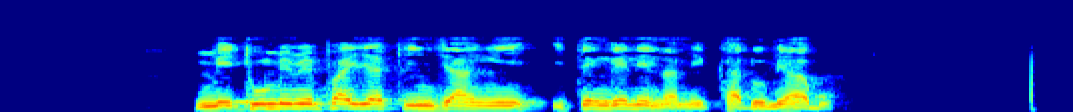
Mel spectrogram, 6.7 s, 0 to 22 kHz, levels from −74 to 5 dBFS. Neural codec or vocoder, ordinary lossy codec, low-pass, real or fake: none; MP3, 24 kbps; 5.4 kHz; real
